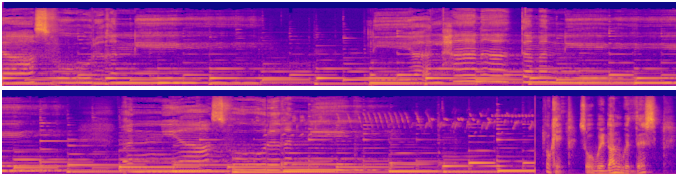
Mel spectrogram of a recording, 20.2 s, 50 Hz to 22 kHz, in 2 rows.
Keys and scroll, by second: 17.9 space.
